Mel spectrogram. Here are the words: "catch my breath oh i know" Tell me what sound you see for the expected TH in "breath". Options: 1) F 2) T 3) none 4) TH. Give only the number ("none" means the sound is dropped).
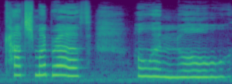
4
